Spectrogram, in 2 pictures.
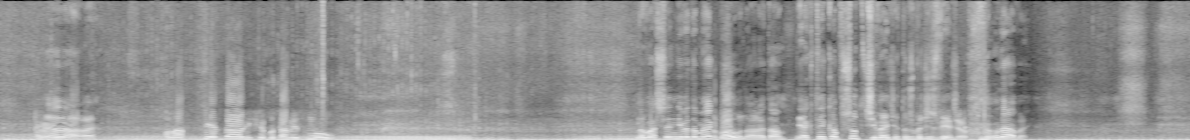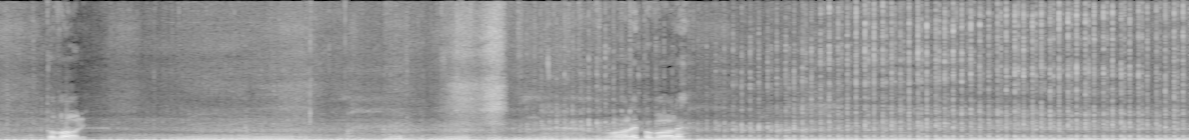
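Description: Quad bike engines rumble steadily close by.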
